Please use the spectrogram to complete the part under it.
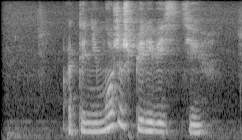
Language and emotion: Russian, neutral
